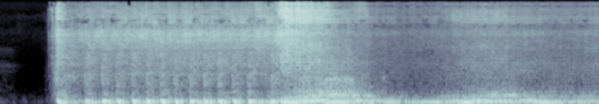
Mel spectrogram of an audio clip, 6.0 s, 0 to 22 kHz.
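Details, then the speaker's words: K-swapped Honda Civic race car first start after two years and rewiring: fires instantly, one blip, then strong steady idle with no misfire or knock, 90 PSI oil pressure, though leaking fuel. Healthy first start. "It's running, dude. It's running. It's running. It's alive. It's alive. And it's making 90 PSI oil pressure."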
